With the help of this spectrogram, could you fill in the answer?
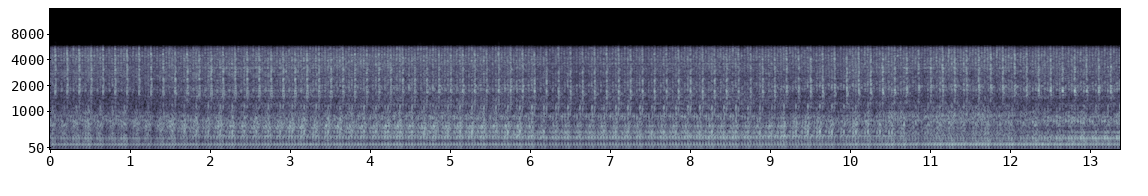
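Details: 2005 Renault Trafic 1.9 dCi diesel at idle with a sharp, regular knock of about three per second over the idle; engine knock of unknown origin.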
